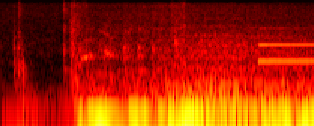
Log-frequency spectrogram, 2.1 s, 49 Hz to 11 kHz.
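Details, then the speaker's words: 2011 Toyota Highlander towed in no start/no crank: with the LIN bus shorted to positive to force the faulty ID code box to act, a brief starter whir, engine catches and settles into steady even idle, door chime in background; normal start. "vehicle cranks up runs right"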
